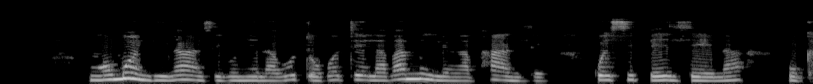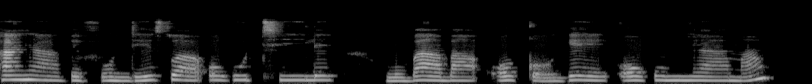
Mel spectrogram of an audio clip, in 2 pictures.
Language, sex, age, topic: North Ndebele, female, 36-49, health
